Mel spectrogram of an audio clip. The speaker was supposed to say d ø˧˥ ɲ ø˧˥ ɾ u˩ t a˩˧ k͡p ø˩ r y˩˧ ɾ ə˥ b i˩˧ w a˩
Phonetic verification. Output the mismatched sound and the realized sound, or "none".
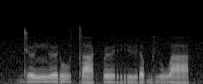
none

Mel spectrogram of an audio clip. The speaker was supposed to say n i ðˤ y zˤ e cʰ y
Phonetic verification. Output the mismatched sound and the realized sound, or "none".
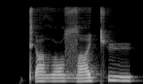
n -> tʼ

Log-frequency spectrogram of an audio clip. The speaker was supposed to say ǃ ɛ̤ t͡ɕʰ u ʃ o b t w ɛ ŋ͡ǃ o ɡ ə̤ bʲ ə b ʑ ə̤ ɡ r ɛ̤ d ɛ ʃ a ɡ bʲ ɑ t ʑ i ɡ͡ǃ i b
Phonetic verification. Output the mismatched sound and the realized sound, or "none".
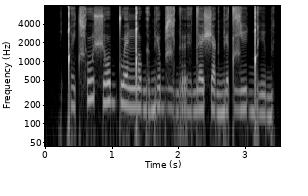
ɑ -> a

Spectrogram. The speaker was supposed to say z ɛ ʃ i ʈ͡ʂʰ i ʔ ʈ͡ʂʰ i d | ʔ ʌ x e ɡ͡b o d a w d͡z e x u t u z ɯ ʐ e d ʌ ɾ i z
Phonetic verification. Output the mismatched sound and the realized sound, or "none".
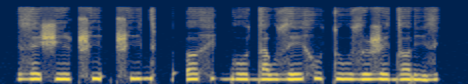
d͡z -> z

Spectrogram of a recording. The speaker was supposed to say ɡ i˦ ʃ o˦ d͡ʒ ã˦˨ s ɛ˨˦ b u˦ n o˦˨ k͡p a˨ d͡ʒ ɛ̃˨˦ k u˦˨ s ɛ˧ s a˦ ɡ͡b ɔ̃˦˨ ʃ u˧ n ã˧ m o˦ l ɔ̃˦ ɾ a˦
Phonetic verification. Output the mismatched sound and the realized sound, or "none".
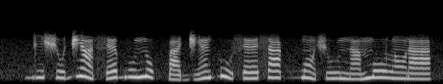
none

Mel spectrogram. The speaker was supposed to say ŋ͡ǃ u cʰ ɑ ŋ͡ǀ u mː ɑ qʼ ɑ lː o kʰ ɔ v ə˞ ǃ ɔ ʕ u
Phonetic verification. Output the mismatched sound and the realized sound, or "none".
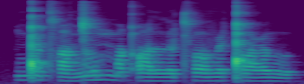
kʰ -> cʰ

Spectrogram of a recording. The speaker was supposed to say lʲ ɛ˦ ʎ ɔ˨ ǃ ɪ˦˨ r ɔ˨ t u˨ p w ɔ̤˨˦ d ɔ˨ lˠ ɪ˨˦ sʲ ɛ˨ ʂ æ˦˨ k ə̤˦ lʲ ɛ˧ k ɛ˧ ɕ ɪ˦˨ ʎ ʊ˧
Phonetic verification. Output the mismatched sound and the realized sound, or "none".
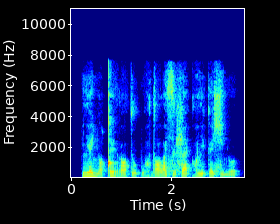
ə̤˦ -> ɔ̤˦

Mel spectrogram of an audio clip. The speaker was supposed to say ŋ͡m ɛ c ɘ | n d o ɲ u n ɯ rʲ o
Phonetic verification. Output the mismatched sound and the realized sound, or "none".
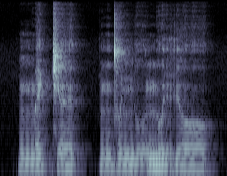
ɯ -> u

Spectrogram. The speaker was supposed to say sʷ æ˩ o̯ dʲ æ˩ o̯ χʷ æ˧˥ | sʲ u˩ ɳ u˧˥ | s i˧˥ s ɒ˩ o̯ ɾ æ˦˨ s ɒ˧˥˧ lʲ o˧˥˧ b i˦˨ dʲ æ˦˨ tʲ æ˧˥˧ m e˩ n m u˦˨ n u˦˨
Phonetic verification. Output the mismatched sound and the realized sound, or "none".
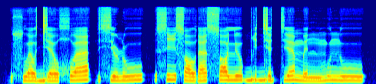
none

